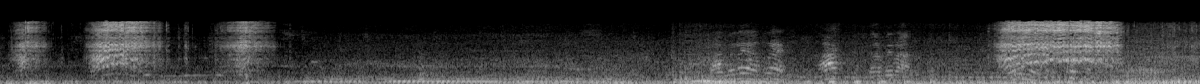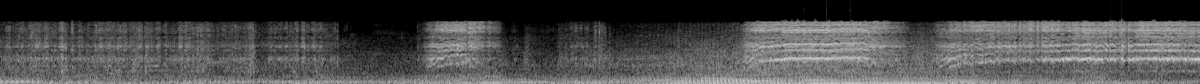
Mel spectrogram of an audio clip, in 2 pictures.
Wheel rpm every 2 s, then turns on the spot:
20, 10, 0, 0, 0, 60, 30, 30, 30, 20, 100, 150.
12-16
